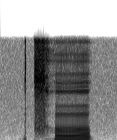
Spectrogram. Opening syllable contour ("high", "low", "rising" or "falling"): rising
